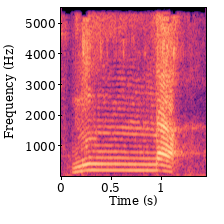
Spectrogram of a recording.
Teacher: أي أن الغنة غنة الميم وليست غنة النون · Term: إدغام كامل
